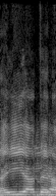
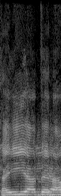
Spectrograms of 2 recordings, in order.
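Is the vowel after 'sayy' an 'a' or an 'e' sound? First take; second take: a; a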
